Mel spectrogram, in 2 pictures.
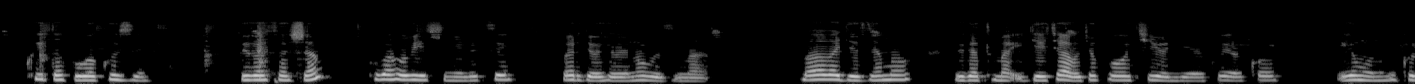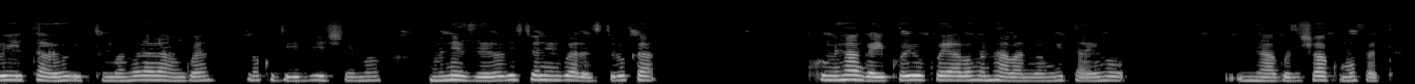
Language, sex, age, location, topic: Kinyarwanda, female, 18-24, Kigali, health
